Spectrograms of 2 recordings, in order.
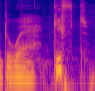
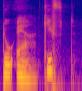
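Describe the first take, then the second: First: Breathy unvoiced whisper of Du er gift. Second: Said in the usual way. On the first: Shown as a demonstration. Teacher whispering a practice sentence to learners. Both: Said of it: "you can also put the stress in different places".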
